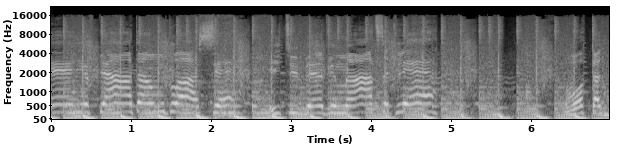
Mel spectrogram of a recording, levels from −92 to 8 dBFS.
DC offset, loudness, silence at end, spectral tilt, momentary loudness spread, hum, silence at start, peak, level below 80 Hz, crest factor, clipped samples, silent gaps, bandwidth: under 0.1%; -15 LUFS; 0 s; -5 dB/octave; 6 LU; none; 0 s; -2 dBFS; -20 dBFS; 14 dB; under 0.1%; none; 16.5 kHz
